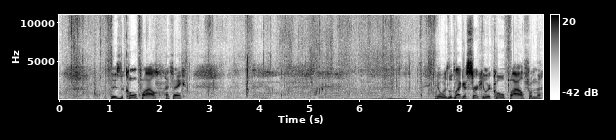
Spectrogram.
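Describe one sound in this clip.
Footsteps crunch through dry grass and brush.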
